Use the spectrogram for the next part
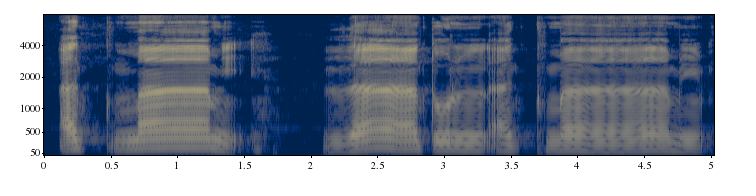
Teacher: میم کے بعد الف مدہ ایک الف دال میں کھینچیں گے اور میم کو نون سے ادا کریں گے.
